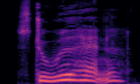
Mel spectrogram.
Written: studehandel

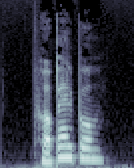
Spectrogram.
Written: popalbum

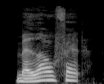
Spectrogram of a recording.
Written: madaffald

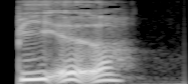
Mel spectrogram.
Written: biæder

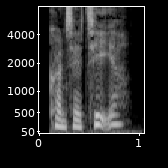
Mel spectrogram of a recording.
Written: koncertere

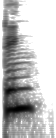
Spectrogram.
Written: ding

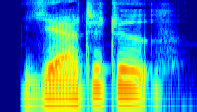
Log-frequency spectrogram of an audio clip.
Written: hjertedød

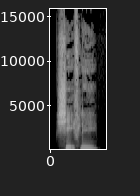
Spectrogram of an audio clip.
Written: cheflæge

